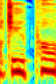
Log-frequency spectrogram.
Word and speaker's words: Dupont: for example Vraig, and the pronunciation of certain local names, for example Dupont as Dippo rather than in the traditional Parisian fashion.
